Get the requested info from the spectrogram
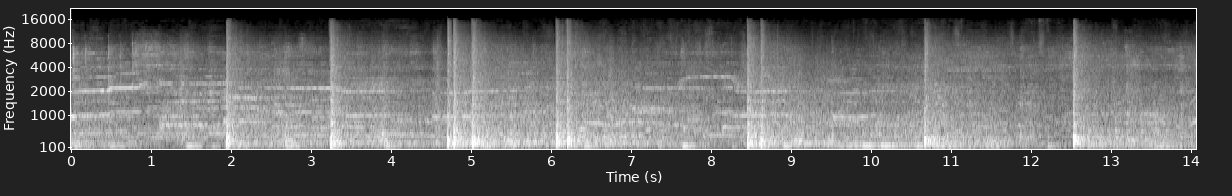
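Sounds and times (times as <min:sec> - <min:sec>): fireworks bangs: 0:00.0 - 0:14.0
music: 0:00.0 - 0:14.0.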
